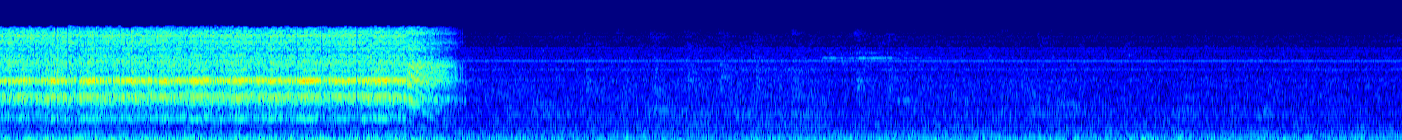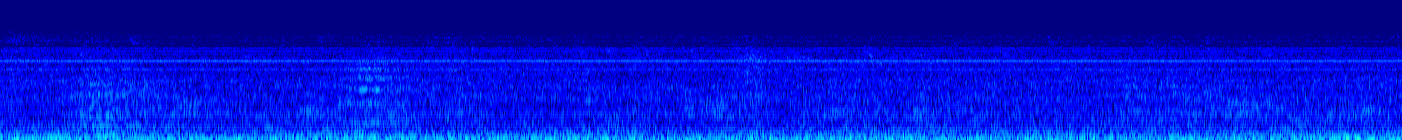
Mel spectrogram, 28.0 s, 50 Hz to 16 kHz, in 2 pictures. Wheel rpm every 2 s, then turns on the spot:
160, 160, 20, 0, 0, 0, 0, 0, 0, 0, 0, 0, 0, 0.
none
